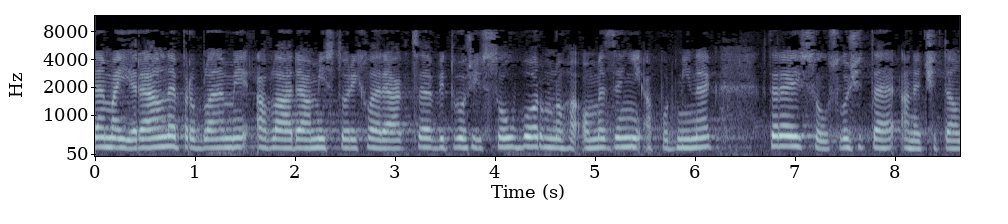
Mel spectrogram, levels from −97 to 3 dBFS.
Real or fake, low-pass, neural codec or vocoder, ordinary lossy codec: fake; 10.8 kHz; vocoder, 44.1 kHz, 128 mel bands every 256 samples, BigVGAN v2; MP3, 32 kbps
